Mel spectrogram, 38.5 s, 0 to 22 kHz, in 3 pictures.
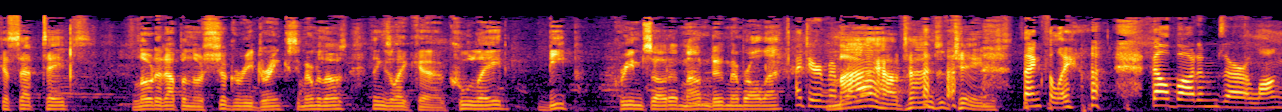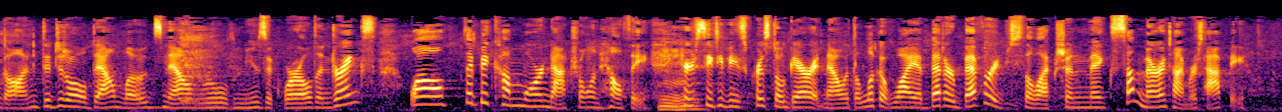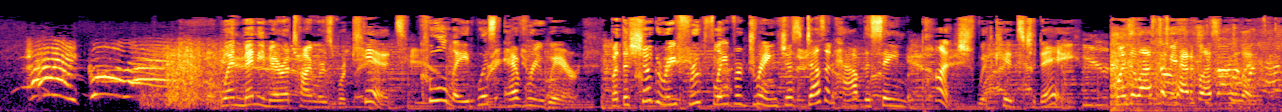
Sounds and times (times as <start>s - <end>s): Music: 27.9s - 38.4s.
